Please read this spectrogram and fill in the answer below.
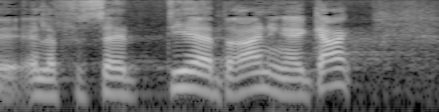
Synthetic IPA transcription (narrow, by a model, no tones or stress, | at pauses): elɐfɒsæd̥d̥ihæɐb̥e̝ʁɑ̈ɪ̰ne̝ŋɐiɡ̥ɑ̈ŋ̰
